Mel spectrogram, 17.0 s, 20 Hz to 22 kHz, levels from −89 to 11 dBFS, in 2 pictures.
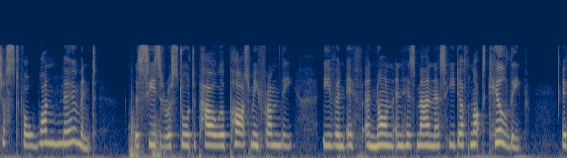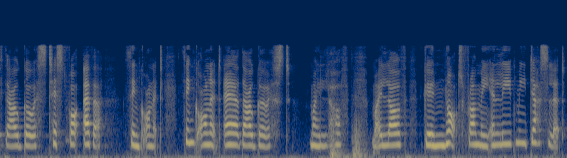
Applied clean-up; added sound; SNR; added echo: none; Knock; 16 dB; none.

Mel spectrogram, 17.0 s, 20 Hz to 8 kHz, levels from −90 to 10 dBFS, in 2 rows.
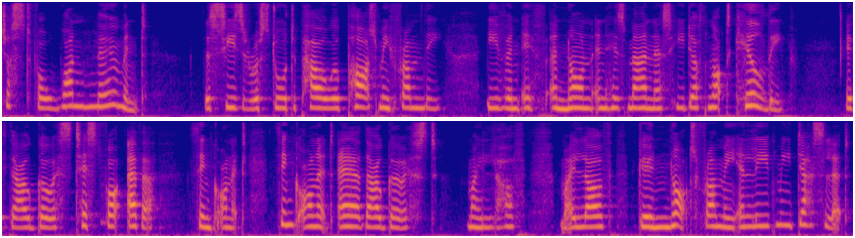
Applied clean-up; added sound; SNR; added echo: none; none; none; none.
